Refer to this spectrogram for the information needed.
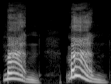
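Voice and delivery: high pleading cry. Acted. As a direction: cry out to him in alarm. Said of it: "she cried".

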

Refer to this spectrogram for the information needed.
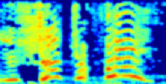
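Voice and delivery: high, loud, slow playful shout; hammed-up outrage at a friend; mock angry yell. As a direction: fake fury at being teased.

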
